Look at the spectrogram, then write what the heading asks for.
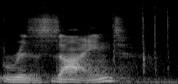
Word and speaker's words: resign: So Luke wants to know how to pronounce resign and resign. Okay, so sometimes like he resigned from his job or his position.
